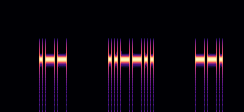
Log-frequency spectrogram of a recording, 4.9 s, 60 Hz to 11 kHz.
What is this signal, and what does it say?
Morse code, heard as a keyed tone, about 20 wpm, spaced as for 8 wpm, 700 Hz. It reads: W?G
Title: 212 Lesson 34e - Number 8 - Three Characters 20wpm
